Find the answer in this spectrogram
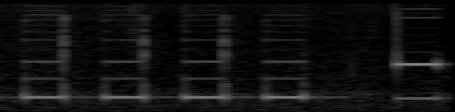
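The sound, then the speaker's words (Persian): Five dual-tone keypad beeps are heard as a telephone number is dialed. Four evenly spaced, similar tones are followed by a fifth with a different pitch. All are short and fairly quiet. “من با ایشون تماس بگیرم.”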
